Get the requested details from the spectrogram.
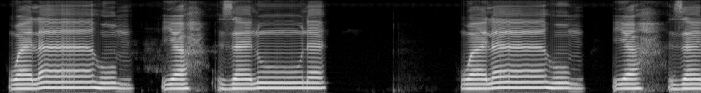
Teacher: huruf nu kita panjangkan 2 harokat karena terdapat waw sukun di depannya yang ini.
